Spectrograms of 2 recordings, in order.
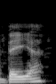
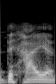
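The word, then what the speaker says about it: Dehya: Agora eu sei, o nome dela é Deia, não é Derraia não, como eu tinha visto no YouTube lá, a pronunciação do nome dela. É Deia mesmo.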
